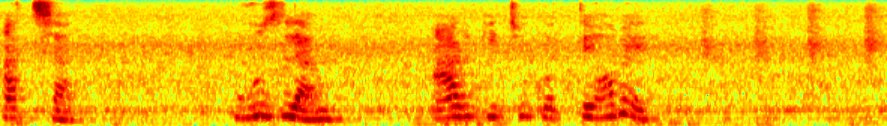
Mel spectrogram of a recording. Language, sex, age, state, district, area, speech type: Bengali, female, 45-60, West Bengal, Kolkata, urban, spontaneous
